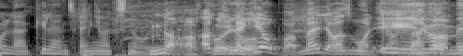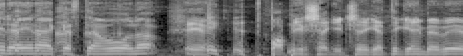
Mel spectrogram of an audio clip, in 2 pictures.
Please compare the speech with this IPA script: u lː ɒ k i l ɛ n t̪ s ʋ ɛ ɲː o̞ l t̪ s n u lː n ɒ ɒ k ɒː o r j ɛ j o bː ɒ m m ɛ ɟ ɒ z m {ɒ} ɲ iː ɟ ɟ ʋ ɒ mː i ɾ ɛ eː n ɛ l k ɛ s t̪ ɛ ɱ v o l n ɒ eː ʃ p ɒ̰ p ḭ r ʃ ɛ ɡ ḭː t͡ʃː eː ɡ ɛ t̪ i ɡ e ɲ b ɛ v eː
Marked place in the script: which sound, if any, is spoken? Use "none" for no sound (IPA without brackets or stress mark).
o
